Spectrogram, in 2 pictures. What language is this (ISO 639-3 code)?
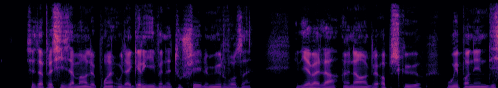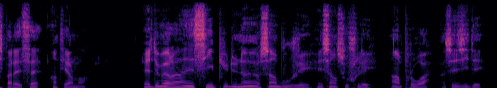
fra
